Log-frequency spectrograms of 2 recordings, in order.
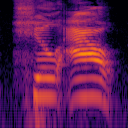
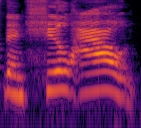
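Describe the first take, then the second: First: Said in the usual way. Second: Slowed-down chill out. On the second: Real, not acted.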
